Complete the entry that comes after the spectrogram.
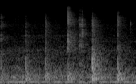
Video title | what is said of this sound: rye bread | To know it's done, thump it, and it should be completely hollow sounding.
